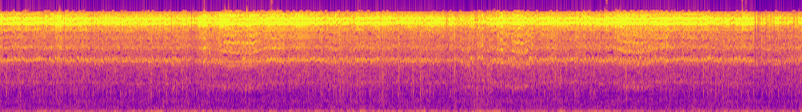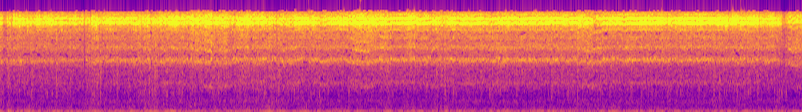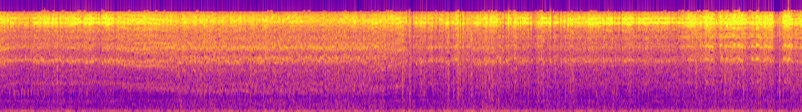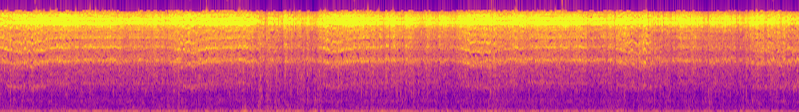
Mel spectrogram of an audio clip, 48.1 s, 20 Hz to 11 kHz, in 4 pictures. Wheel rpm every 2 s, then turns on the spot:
230, 220, 230, 230, 230, 230, 230, 220, 230, 230, 230, 230, 230, 200, 200, 220, 230, 230, 230, 230, 230, 230, 230, 230.
none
